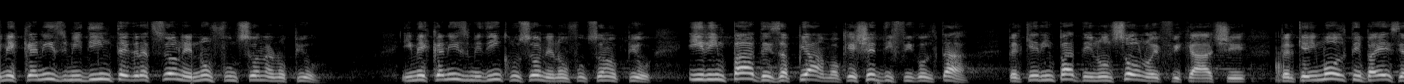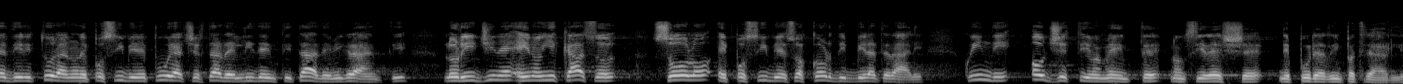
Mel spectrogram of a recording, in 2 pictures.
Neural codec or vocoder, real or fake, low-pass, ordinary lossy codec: none; real; none; none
